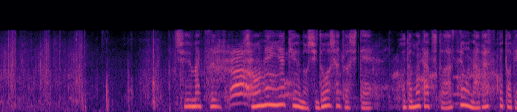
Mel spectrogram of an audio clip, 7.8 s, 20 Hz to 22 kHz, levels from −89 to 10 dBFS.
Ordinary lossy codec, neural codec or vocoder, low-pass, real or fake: none; codec, 16 kHz, 2 kbps, FunCodec, trained on Chinese and English, 25 frames a second; 7.2 kHz; fake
